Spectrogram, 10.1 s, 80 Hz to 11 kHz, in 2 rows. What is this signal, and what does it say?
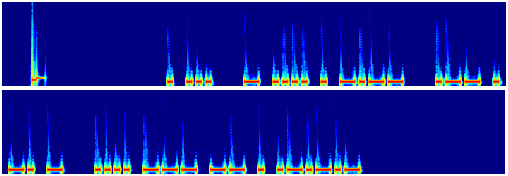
Morse code, heard as a keyed tone, about 25 wpm, 700 Hz. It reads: ES THEY WENT HOME.
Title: Sentences from Top 200 Words and Abbreviations 25wpm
